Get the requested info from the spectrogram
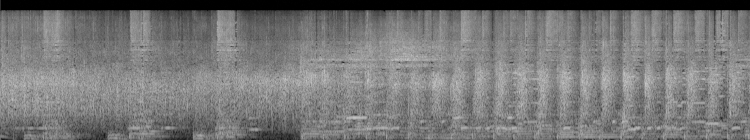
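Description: Studio audience applauding over music. About six seconds in, the clapping gives way to music with a steady beat of about two to three beats a second.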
